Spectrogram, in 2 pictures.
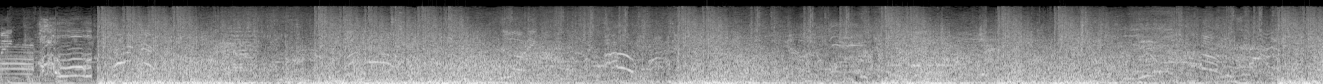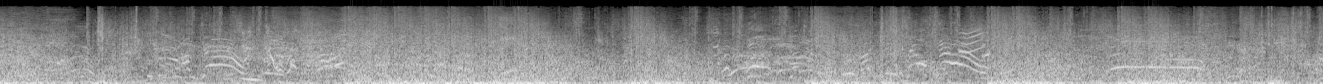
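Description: A shotgun fires in quick bursts.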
